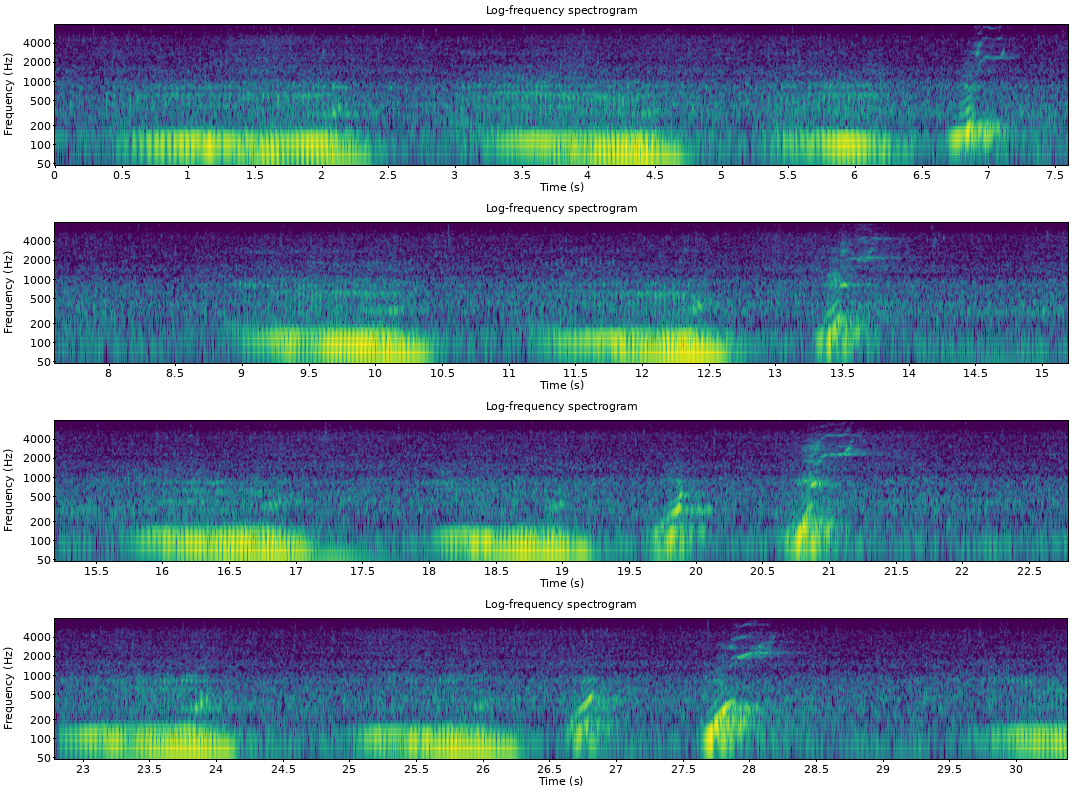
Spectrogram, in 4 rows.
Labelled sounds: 6.9	7.2	humpback whale, 2.2 to 3.1 kHz
9.5	9.8	humpback whale, 1.7 to 1.9 kHz
13.4	14.0	humpback whale, 0.78 to 4.5 kHz
20.8	21.4	humpback whale, 0.78 to 4.9 kHz
27.9	28.4	humpback whale, 1.8 to 6.7 kHz

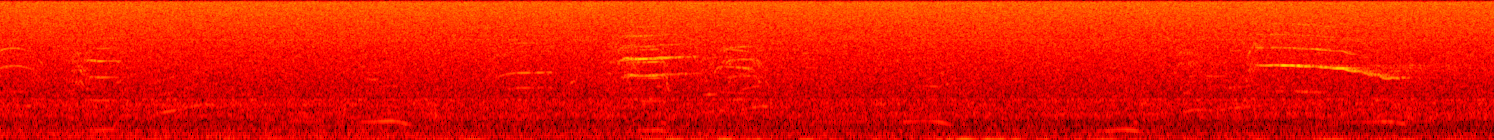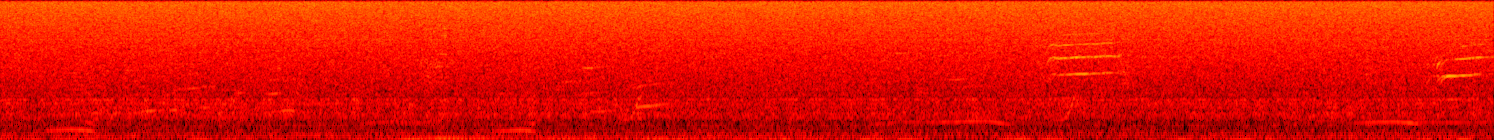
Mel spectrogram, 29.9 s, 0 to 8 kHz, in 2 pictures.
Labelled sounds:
0.0	0.4	killer whale, Bigg's (transient), 1.8 to 3.0 kHz
0.9	2.2	killer whale, Bigg's (transient), 1.4 to 2.3 kHz
5.0	5.4	killer whale, Bigg's (transient), 1.5 to 1.8 kHz
6.1	7.6	killer whale, Bigg's (transient), 1.4 to 3.9 kHz
12.5	14.1	killer whale, Bigg's (transient), 0.93 to 3.0 kHz
16.7	17.0	killer whale, Bigg's (transient), 0.93 to 1.1 kHz
25.4	26.2	killer whale, Bigg's (transient), 1.5 to 3.4 kHz
29.3	29.8	killer whale, Bigg's (transient), 1.3 to 2.5 kHz

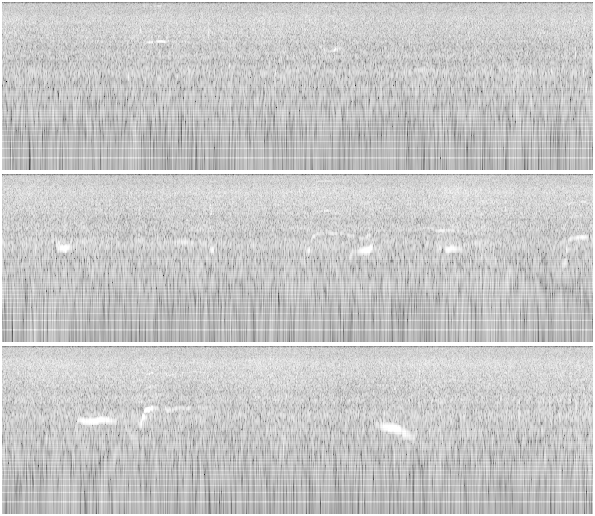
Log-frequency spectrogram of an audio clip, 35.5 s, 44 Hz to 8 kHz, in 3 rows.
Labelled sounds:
2.8	3.3	humpback whale, 2.2 to 2.4 kHz
6.5	6.8	humpback whale, 1.7 to 2.1 kHz
12.9	13.3	humpback whale, 0.78 to 1.0 kHz
18.0	19.2	humpback whale, 0.78 to 6.5 kHz
20.2	21.0	humpback whale, 0.78 to 1.6 kHz
23.1	23.6	humpback whale, 0.88 to 3.3 kHz
25.1	25.8	humpback whale, 0.78 to 0.88 kHz
26.4	27.7	humpback whale, 0.81 to 3.7 kHz

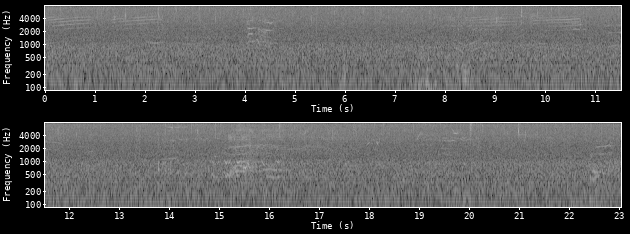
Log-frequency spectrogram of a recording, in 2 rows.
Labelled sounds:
0.0	1.0	killer whale, Bigg's (transient), 2.7 to 4.4 kHz
1.3	2.4	killer whale, Bigg's (transient), 1.1 to 4.5 kHz
4.3	4.6	killer whale, Bigg's (transient), 1.9 to 2.3 kHz
8.4	10.8	killer whale, Bigg's (transient), 2.6 to 4.4 kHz
13.9	14.3	killer whale, Bigg's (transient), 1.1 to 6.4 kHz
15.2	15.7	killer whale, Bigg's (transient), 1.9 to 2.5 kHz
19.5	19.8	killer whale, Bigg's (transient), 2.9 to 3.2 kHz
22.5	22.9	killer whale, Bigg's (transient), 2.1 to 2.5 kHz

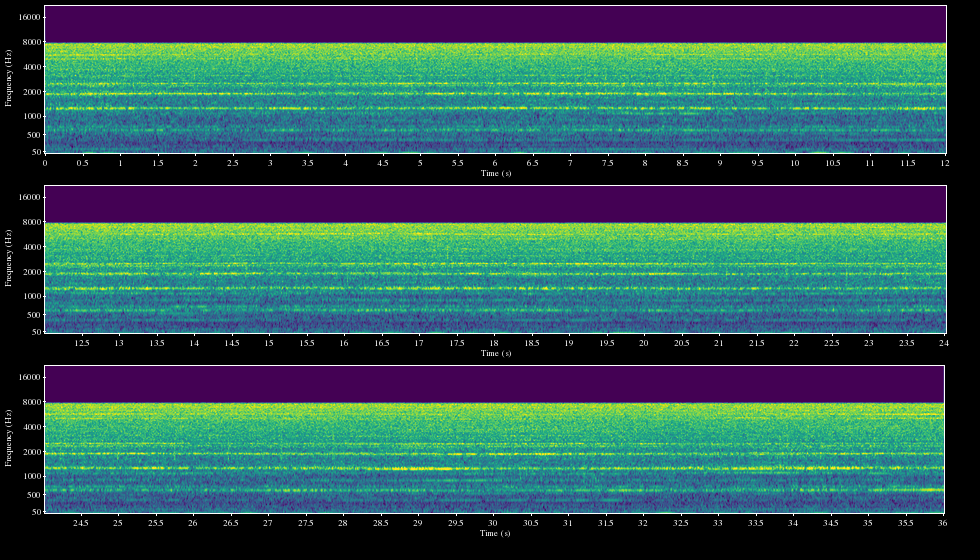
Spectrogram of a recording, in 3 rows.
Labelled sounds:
35.2	35.5	vessel noise, 5.6 to 5.7 kHz

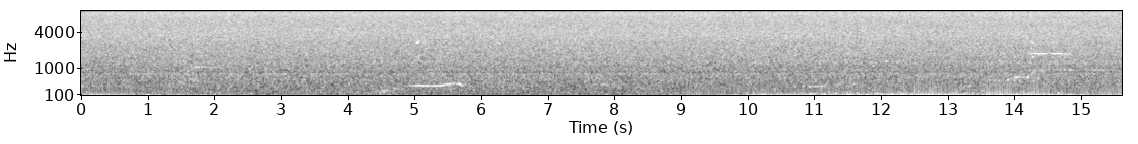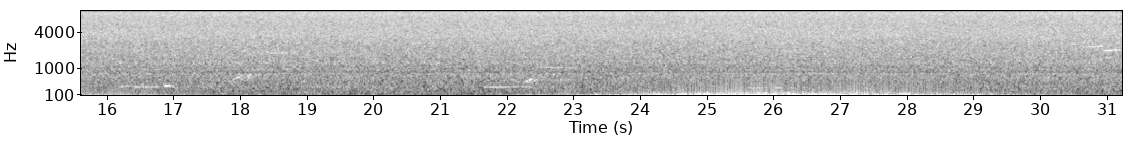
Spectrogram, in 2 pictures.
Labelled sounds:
14.3	14.5	humpback whale, 1.7 to 1.9 kHz
22.5	22.8	humpback whale, 0.99 to 1.1 kHz
30.7	31.2	humpback whale, 2.0 to 2.5 kHz

